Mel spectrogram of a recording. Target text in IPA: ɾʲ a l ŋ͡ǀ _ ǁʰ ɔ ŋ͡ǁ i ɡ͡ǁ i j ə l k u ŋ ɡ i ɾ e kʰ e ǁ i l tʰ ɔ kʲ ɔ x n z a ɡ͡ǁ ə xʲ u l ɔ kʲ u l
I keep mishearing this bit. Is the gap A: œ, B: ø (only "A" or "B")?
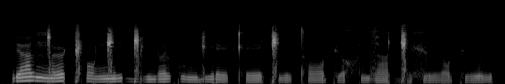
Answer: A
